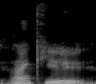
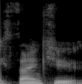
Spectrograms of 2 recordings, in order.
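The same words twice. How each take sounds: First: High thank you. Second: Said in the usual way. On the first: Real, not acted. Streamer thanks the viewer again, much higher. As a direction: thank you jumped up high and sing-song.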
